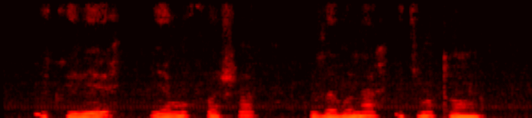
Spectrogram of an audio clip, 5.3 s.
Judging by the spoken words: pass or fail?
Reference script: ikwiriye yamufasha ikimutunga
fail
